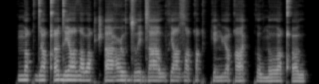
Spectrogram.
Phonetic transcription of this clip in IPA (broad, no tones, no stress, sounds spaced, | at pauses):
n̪ o q d̪ e ʊ̯ qʼ i d̪ eː ðˤ e w o q t͡ʃʼ aː ʕ u d͡z u ɪ̯ d͡z aː w x eː zˤ ɛ q ɛ q kː e ŋ yː q a kː o w n oː qʼ u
